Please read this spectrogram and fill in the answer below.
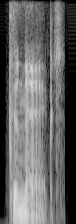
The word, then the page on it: connect: British English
